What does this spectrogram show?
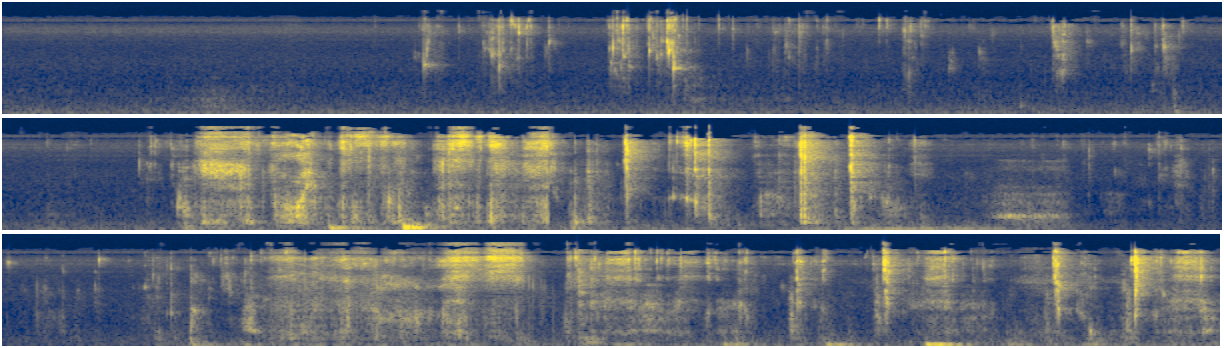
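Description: Close-miked eating sounds: a few sparse wet clicks and smacks at first, then from about nine seconds in, dense biting, chewing and crunching of chicken drumstick and rice, with a short lull around fourteen to sixteen seconds before the chewing picks up again.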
